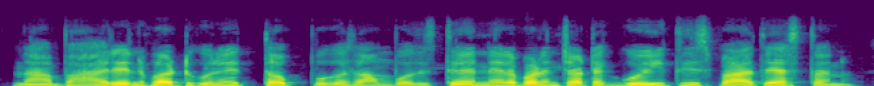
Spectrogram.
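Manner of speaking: ordinary delivery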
